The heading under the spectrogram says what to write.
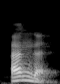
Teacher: जब हम अंग का उच्चारण करते हैं ना लास्ट में, तो उसमें हमारे नाक का भी प्रयोग किया जाता है, क्योंकि ये नासिका और कंठ दोनों जगह से इसका उच्चारण होता है।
